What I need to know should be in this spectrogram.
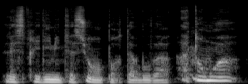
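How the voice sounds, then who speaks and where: A man narrating a classic novel as an audiobook, with measured, even reading. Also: fairly low pitch, breathy edge.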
